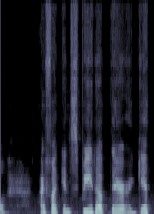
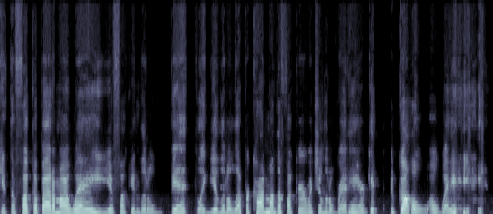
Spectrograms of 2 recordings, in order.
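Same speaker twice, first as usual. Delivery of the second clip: mock frazzled, flustered, insulting, cursing rant; 4 semitones higher than usual. Retelling being asked for ID and a mask: retelling a flustered outburst. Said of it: "I'm flustered".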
